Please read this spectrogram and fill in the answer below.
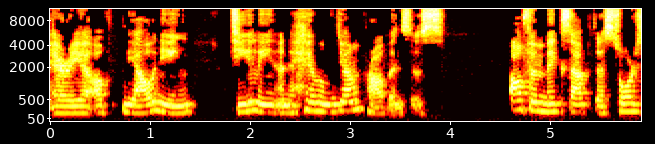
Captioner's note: Chinese speaking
